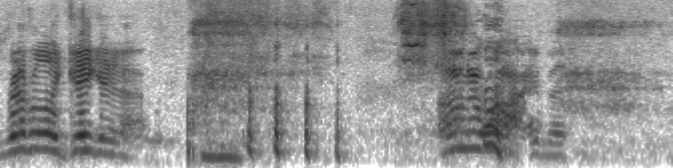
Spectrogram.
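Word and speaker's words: Revillagigedo: places with this name, in some places in the world it's pronounced Revilla Gigata. But in Alaska, it's pronounced Revilla Gigata.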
